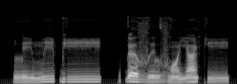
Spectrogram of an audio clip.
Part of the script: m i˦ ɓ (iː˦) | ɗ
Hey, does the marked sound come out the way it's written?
yes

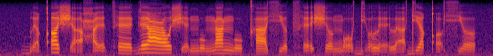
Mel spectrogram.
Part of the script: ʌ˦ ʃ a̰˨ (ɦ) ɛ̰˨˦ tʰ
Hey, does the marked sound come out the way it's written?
no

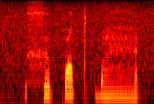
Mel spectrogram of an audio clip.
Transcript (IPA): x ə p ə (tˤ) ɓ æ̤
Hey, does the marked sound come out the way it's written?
yes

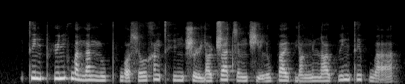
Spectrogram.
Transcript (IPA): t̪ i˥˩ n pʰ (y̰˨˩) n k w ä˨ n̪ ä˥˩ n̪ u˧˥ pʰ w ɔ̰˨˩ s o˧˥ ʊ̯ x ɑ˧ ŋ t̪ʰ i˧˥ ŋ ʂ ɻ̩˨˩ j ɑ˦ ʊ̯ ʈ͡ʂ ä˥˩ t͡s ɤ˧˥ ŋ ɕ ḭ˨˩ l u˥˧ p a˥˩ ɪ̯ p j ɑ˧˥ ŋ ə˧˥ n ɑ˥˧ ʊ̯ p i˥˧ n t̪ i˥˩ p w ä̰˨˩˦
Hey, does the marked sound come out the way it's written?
no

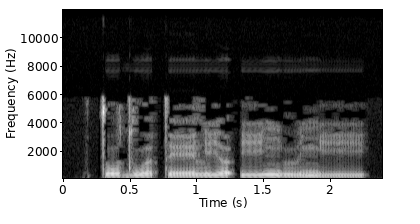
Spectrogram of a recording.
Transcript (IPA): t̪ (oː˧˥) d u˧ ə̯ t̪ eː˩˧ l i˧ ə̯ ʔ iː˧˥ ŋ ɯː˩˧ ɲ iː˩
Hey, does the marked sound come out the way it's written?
no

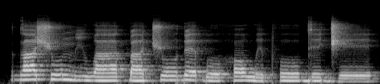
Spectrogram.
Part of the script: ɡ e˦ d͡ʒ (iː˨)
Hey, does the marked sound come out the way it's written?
no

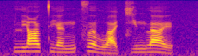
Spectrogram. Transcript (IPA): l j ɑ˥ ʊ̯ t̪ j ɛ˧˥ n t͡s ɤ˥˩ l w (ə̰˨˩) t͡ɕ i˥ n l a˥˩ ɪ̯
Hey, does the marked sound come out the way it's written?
no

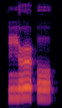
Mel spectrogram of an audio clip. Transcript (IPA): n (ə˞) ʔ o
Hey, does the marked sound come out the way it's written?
yes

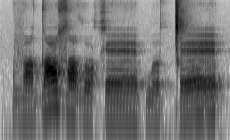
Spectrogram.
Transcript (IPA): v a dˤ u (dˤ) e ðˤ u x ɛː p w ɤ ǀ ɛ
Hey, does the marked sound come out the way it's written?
no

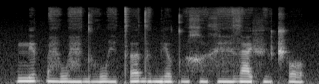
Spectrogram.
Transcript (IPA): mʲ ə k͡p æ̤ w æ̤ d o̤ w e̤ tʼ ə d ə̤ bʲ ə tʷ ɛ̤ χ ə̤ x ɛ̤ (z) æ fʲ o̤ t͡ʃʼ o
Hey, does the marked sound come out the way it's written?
yes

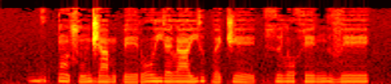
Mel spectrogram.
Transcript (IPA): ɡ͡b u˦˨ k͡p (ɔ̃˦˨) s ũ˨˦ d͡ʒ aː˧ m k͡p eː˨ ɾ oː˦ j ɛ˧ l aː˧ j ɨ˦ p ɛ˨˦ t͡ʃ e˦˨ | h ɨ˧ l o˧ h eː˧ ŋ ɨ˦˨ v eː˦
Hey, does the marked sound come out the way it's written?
yes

